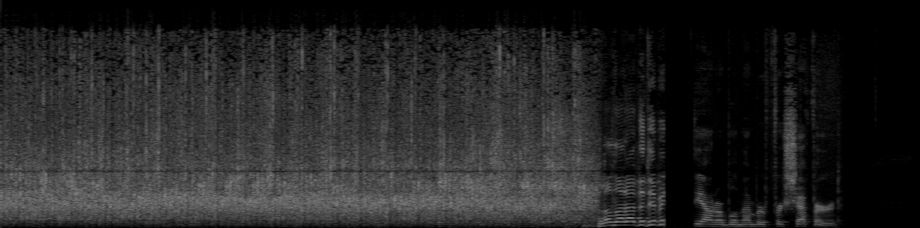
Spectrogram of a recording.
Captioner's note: applause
